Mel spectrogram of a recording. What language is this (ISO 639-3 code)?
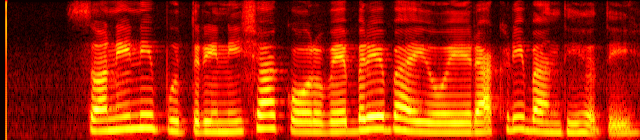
guj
